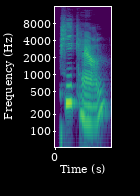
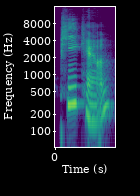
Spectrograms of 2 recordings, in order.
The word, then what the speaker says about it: pecan: You can either pronounce it as pecan, pecan, where the stress is on the first syllable, pecan, or pecan, p, short I, p, unstressed, con with an as in father. Pecan, as in cat, pecan. Pecan, pecan. Choose whatever is easier for you.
